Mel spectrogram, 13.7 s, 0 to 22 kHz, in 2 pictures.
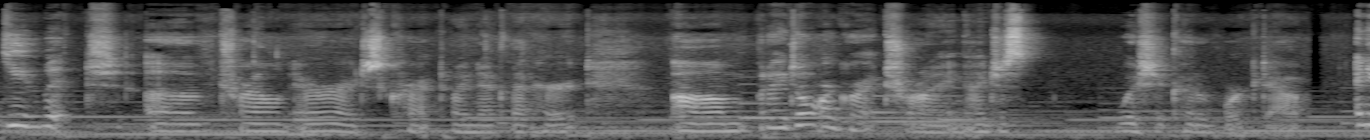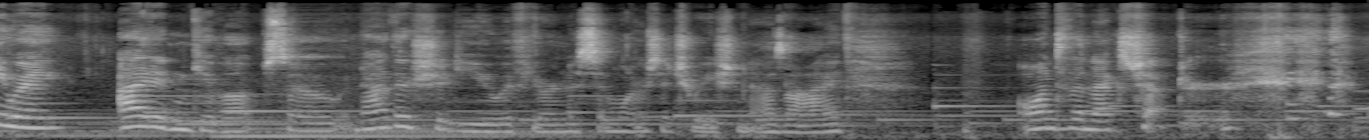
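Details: Coprolalia: involuntary obscene vocal tics interrupting speech in a female with Tourette syndrome, onset around age 13-14, who also has echolalia and late-diagnosed autism.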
